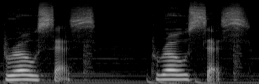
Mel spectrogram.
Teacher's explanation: в англійській вже не ц а с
